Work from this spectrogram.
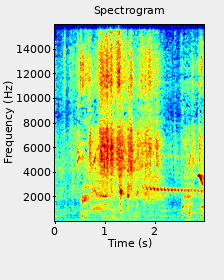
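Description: Released pigeons coo and flutter nearby, soft bird calls and wingbeats over a quiet, steady outdoor background.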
